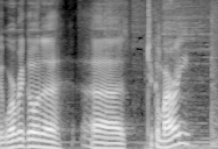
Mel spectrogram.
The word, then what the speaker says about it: Tucumcari: Tucumari? Tucumcari. Sure, that's the way I'll pronounce it. I got two of them going to Tucumari. Yeah, I won't be able to get that right.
